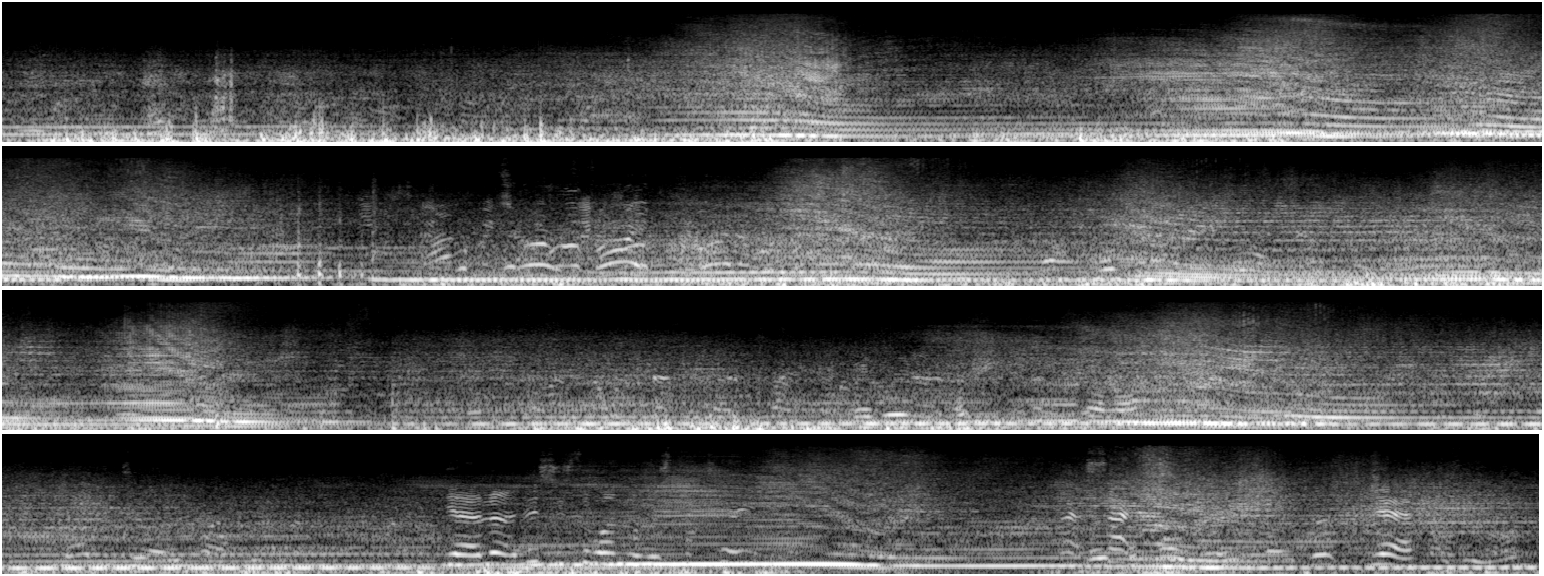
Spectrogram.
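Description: Racing hatchbacks passing one after another at speed. Their engines rev hard, and the note steps in pitch with each gear change as each car comes by and fades.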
